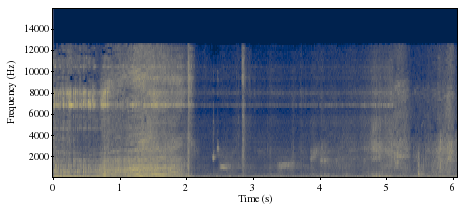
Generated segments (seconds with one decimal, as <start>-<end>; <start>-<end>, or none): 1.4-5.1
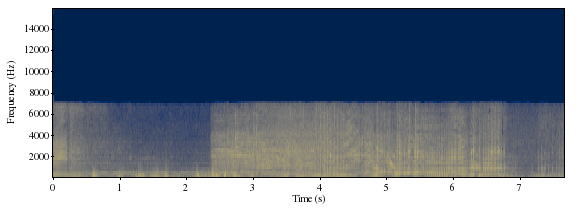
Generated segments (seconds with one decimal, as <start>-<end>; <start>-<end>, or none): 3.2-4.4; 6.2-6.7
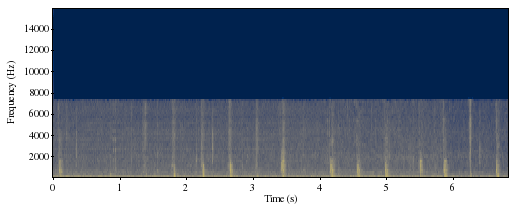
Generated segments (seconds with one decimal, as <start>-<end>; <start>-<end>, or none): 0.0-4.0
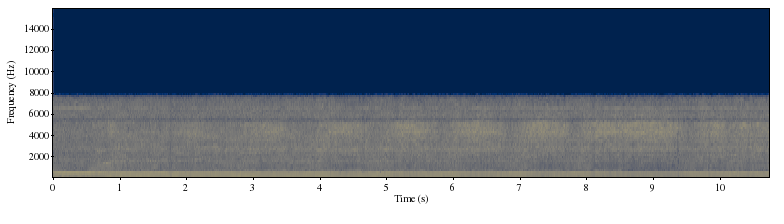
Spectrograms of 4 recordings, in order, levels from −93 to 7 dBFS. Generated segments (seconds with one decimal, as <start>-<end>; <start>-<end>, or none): 0.6-2.8; 4.3-4.9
